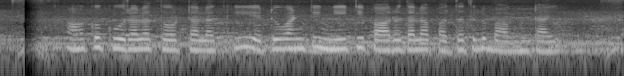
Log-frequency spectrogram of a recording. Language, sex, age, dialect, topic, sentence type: Telugu, female, 25-30, Central/Coastal, agriculture, question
